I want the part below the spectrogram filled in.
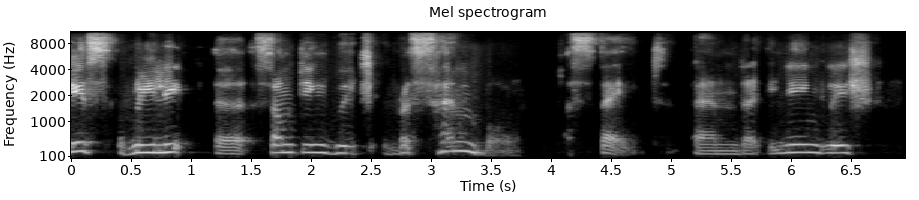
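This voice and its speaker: Someone speaks at a very slow pace with an Italian accent, in a dry, close sound with no echo. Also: man. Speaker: law professor. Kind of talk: lecture. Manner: halting.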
